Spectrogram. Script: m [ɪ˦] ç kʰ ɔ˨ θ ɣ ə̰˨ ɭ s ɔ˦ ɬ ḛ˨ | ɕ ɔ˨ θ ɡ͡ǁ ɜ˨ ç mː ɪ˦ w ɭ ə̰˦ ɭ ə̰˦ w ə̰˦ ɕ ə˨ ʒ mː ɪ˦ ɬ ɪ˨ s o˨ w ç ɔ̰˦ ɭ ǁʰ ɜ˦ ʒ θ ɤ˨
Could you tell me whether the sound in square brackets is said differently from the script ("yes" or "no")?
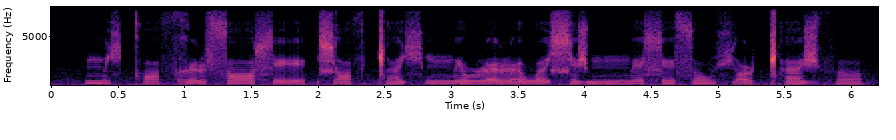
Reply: no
